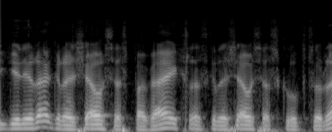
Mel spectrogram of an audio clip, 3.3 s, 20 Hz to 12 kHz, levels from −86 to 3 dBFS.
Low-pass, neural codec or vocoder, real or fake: 7.2 kHz; none; real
